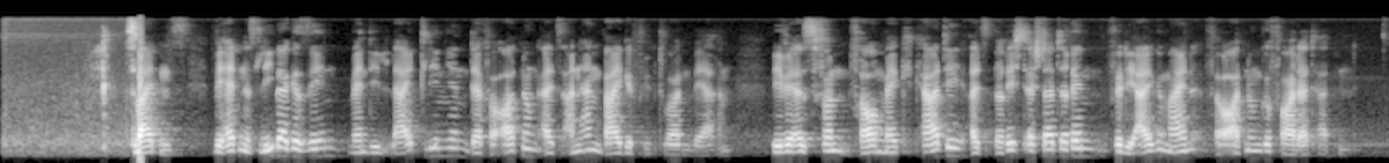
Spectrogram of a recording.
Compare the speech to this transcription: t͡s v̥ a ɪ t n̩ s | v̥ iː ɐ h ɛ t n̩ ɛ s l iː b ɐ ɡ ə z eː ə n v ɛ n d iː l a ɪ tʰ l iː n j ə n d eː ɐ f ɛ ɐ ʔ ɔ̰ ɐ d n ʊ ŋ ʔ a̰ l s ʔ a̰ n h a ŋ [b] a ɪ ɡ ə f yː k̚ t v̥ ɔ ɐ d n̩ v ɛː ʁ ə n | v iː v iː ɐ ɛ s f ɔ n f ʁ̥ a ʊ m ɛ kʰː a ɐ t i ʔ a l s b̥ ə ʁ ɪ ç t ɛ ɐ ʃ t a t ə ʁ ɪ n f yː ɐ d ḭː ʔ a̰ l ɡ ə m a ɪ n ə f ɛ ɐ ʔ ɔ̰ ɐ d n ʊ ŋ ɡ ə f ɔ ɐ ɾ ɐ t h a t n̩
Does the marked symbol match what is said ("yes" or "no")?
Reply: yes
